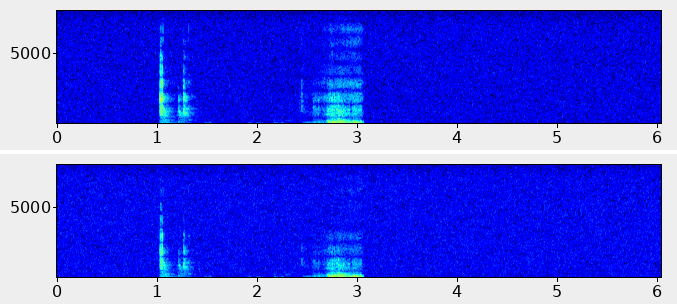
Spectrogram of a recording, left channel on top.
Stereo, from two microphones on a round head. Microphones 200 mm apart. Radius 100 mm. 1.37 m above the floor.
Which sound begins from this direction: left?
A drawer, at 1.0 s.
